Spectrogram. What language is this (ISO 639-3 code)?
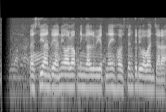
sun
